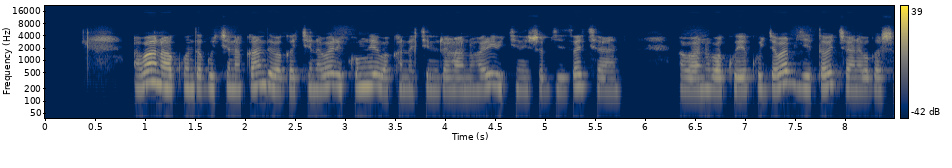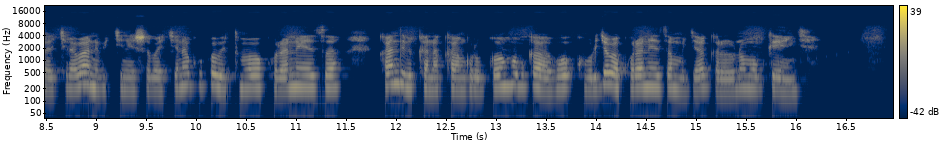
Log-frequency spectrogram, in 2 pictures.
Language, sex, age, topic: Kinyarwanda, female, 18-24, education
